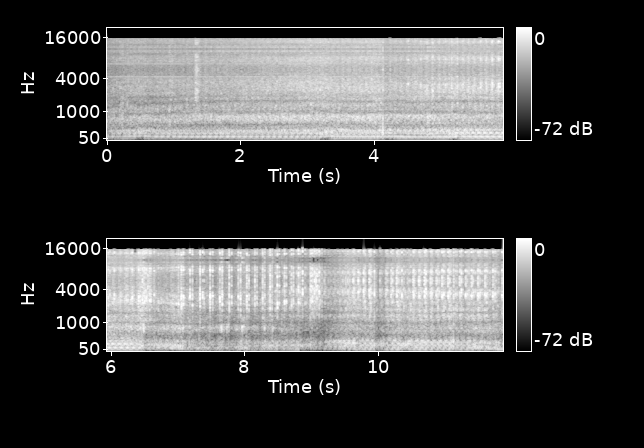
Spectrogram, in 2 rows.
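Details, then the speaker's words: 1933 rat rod roadster on first drive, engine not yet tuned up, needs gas poured in carburetor to crank: lumpy, uneven, wavering idle and pull, not real smooth; rough running, owner expects a tune-up to help. "I'm happy with the motor. It's not real smooth, but it hadn't even been tuned up yet, so once I get it tuned up, it'll probably work better."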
